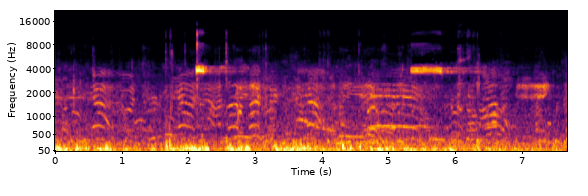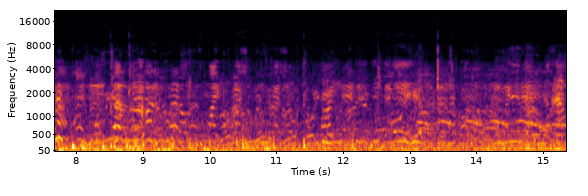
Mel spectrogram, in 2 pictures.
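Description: Overlapping voices of football players and coaches talking on an outdoor practice field, a steady chatter with no single clear speaker, broken by two short high tones, one about two seconds in and a longer one about five and a half seconds in.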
